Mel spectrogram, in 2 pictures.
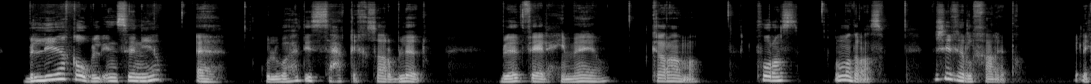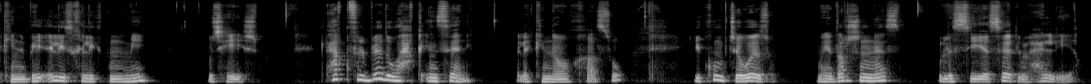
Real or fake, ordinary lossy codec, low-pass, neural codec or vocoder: fake; none; none; vocoder, 48 kHz, 128 mel bands, Vocos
